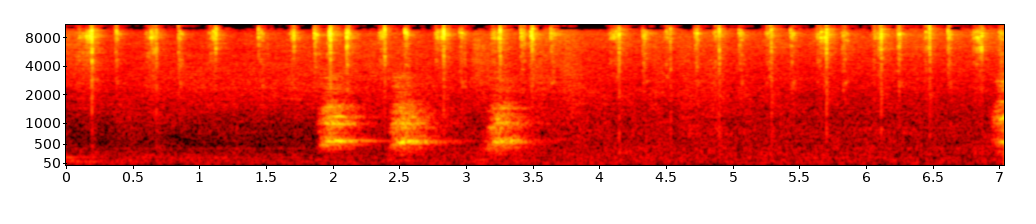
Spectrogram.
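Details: Poodle mix dog barking while being groomed indoors: three short, bright barks in quick succession near the middle, with steady snipping scissor clicks running throughout.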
